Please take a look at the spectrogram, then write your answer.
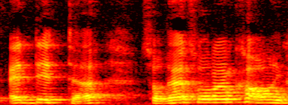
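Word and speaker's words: Edyta: And yes, her name is Aditta. I heard her say it. I saw her on a video showing how to do her butterflies. And she says her name is Eda.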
